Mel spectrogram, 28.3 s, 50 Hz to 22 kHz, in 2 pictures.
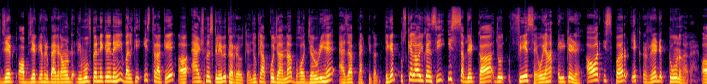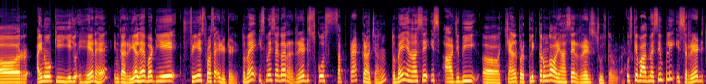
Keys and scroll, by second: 9.8 space, 13.9 space.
